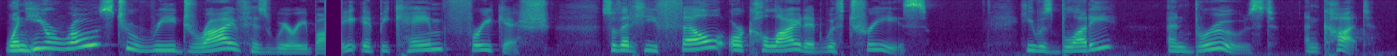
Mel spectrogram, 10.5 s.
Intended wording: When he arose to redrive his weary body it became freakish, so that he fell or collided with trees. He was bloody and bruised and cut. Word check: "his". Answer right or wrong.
right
